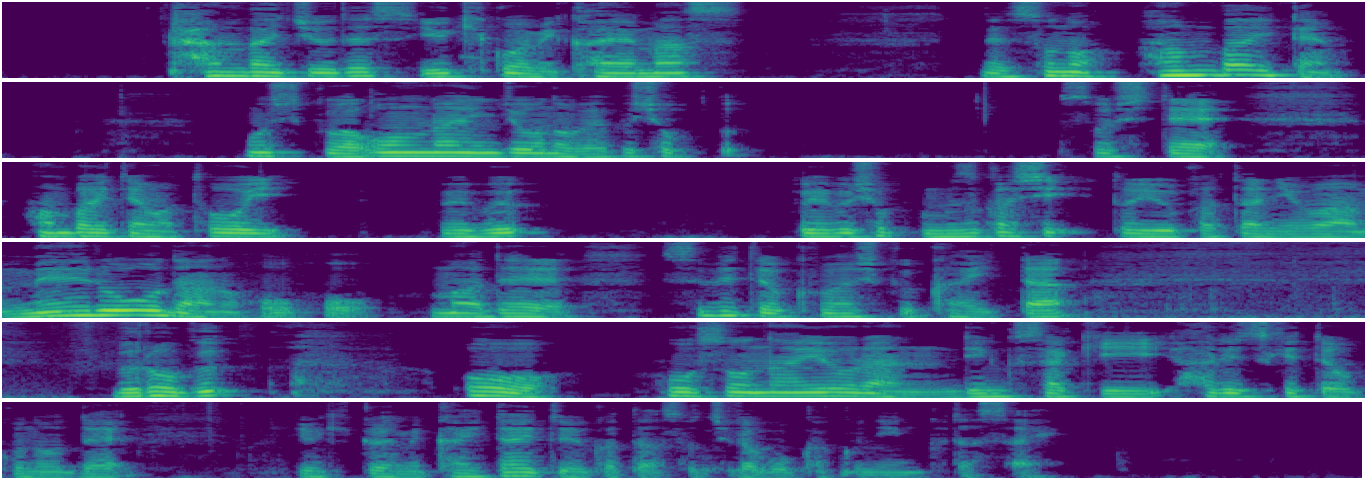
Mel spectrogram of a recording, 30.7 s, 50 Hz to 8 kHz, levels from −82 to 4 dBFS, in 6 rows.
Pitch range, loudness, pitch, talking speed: 100-135 Hz, -23 LUFS, 120 Hz, 260 characters per minute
